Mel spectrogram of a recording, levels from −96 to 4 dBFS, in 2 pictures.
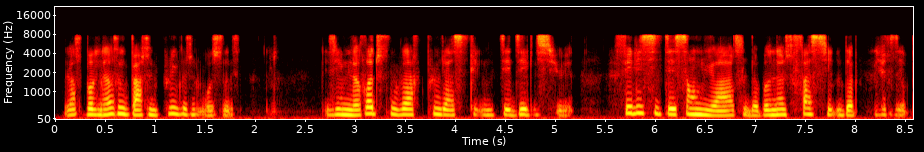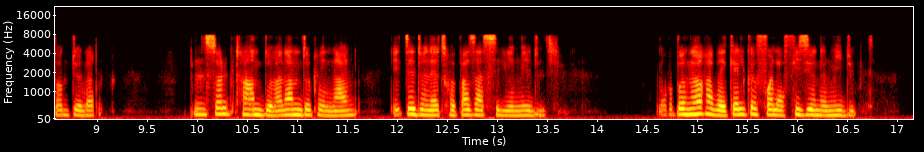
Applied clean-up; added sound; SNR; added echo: neural diffusion model UNIVERSE++.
